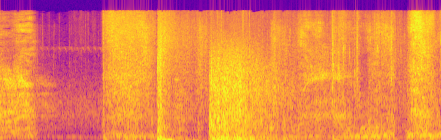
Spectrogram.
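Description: Blows and impacts thud during a fight.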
